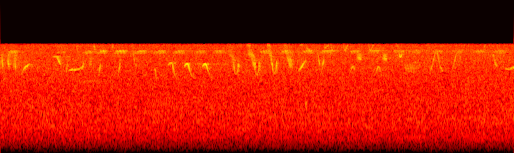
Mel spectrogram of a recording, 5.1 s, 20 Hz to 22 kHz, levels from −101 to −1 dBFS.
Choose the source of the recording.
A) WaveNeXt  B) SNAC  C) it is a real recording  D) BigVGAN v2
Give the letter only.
C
